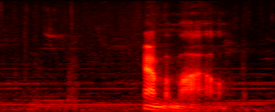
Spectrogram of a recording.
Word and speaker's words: camomile: throw two handfuls of chamomile chamomile all right it pronounced it wrong every single time camomile drop it in the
